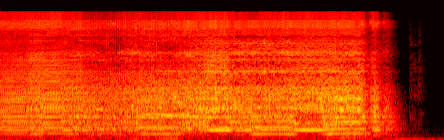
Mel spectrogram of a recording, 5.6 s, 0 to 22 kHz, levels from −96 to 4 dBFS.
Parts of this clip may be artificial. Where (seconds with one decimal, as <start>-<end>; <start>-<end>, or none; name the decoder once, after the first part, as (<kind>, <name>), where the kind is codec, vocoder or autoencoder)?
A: 1.2-4.6 (codec, SNAC)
